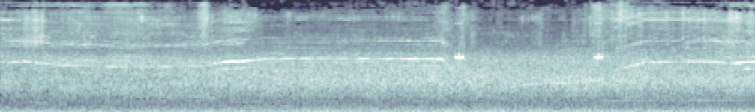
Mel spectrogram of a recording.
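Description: An E-flite UMX Timber X radio-controlled model plane flies overhead, its small electric motor whining steadily and shifting in pitch as it passes, over constant loud outdoor wind rumble.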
